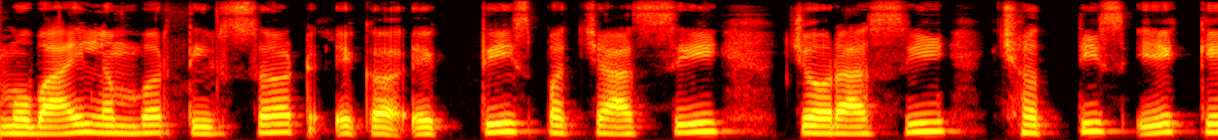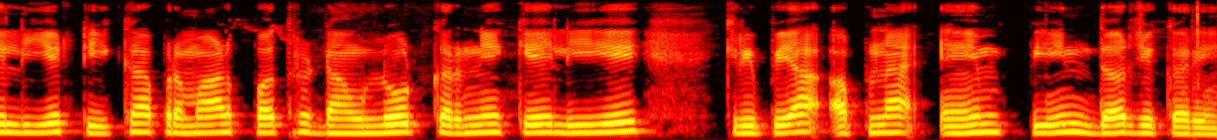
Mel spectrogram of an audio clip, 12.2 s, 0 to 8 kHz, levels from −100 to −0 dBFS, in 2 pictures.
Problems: constant background noise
